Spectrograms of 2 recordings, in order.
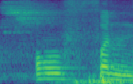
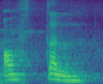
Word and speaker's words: often: sekitar satu bulan sekali jadi ini bacanya oven ya bukan often howland seberapa sering berarti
